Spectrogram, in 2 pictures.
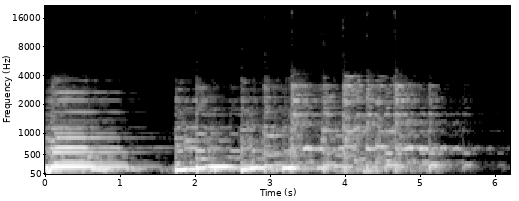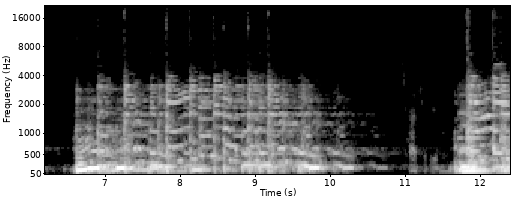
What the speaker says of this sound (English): Touch of reverb.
